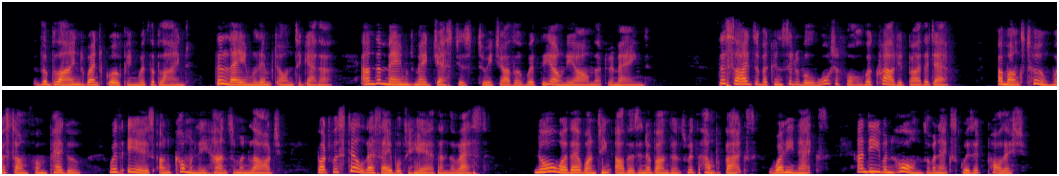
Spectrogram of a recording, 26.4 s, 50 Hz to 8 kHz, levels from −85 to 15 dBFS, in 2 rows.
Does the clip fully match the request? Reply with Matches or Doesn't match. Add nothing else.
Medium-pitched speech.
Doesn't match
